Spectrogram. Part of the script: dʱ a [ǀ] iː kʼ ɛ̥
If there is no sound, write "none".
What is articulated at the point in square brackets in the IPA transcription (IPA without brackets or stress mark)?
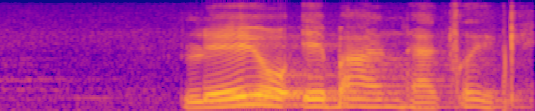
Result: ǀ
